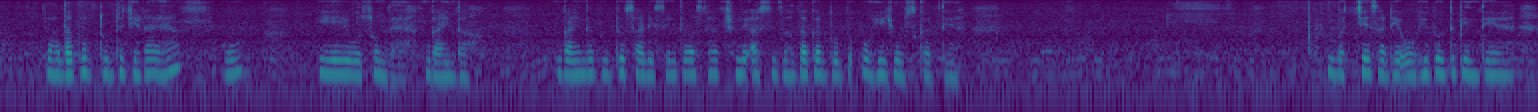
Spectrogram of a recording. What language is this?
Dogri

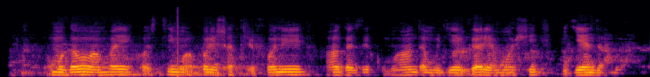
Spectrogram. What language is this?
Kinyarwanda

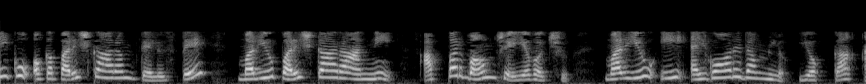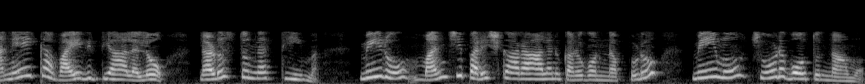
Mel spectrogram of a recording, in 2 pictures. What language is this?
Telugu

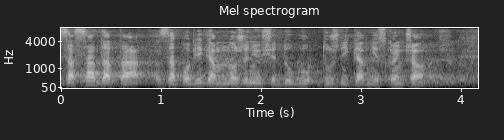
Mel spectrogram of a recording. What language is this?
Polish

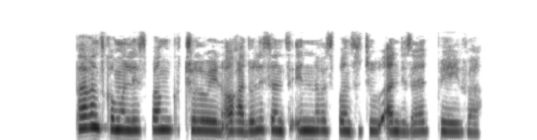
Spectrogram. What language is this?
English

